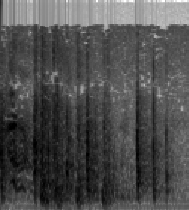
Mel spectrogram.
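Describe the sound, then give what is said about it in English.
A punch lands and knocks a man down in a fistfight, heard as several sharp thuds and smacks in an irregular cluster. A voice sounds briefly among the impacts. “I must have slipped. Yeah, slipped right into Bill's fist.”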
